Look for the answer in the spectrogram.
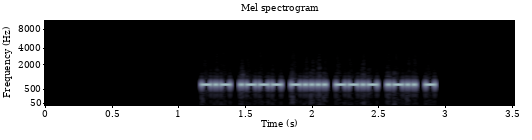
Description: Morse code, heard as a keyed tone, about 52 wpm, 700 Hz. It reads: KJ6QLT
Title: USA Call Signs - 6 Characters - 50wpm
